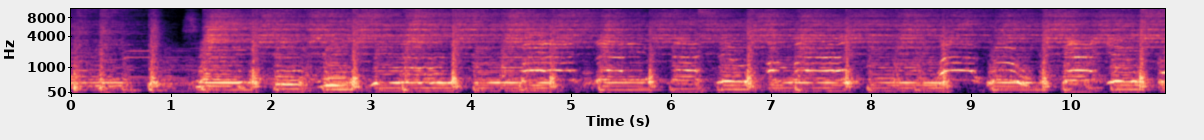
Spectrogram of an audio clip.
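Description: A rock band playing live in a small room, with electric guitar, keyboard and drum kit. After a short dip about a second in, the full band comes back in louder with cymbals.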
